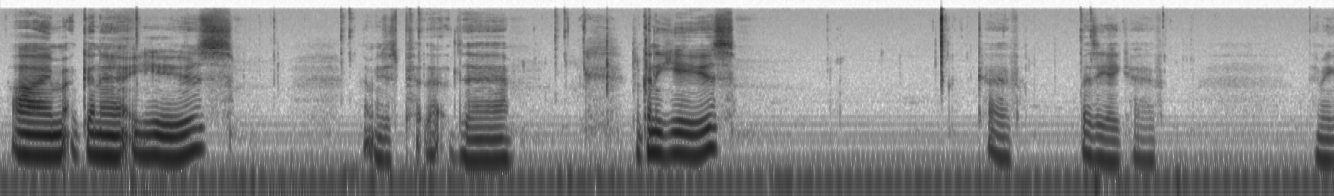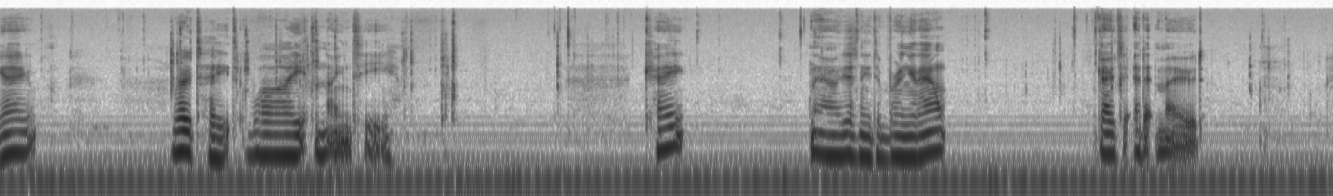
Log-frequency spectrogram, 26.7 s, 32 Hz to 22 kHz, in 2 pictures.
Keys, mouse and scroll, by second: 3.3 click, 4.0 click, 5.5 click, 6.3 shift+a, 15.0 r, 20.3-21.2 middle drag, 21.8-23.2 drag, 24.9 Tab, 25.9-26.6 middle drag.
